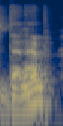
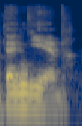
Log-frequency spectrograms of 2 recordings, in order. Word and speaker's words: Deneb: Is it Deneb or Deneb. I thought it was pronounced Graham, but you guys are surprising me. Honestly, if you want to get pedantic about it, it's Deneb.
